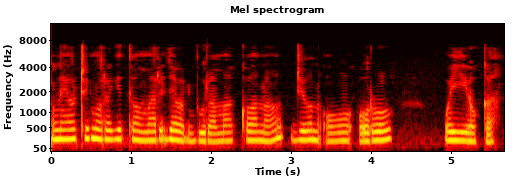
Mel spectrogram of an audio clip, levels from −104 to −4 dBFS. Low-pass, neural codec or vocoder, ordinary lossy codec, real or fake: 7.2 kHz; codec, 16 kHz, 4 kbps, FunCodec, trained on LibriTTS, 50 frames a second; AAC, 32 kbps; fake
